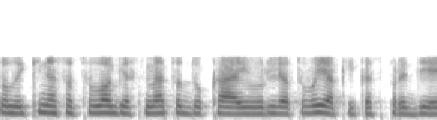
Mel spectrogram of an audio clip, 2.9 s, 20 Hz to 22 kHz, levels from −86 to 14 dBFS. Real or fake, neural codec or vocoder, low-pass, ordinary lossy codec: real; none; 3.6 kHz; AAC, 32 kbps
